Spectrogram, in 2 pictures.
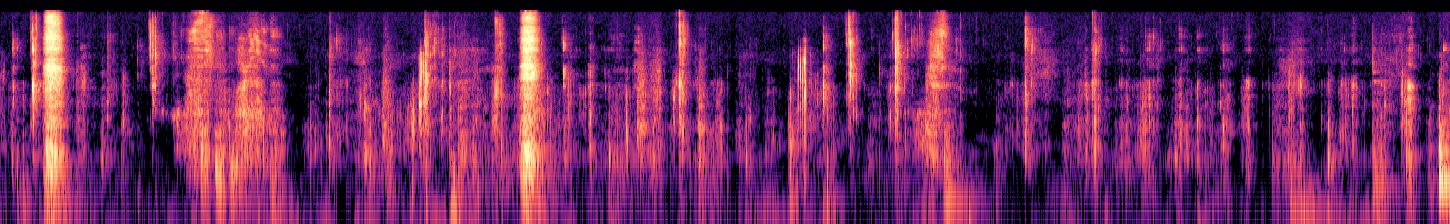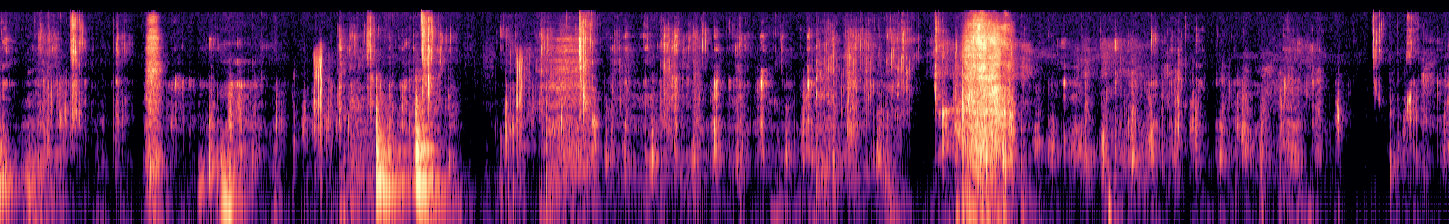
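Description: Close-miked mukbang eating: a person chewing mouthfuls of rice and curry, with irregular crunchy bites and wet mouth sounds, a few bites standing out louder than the rest.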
